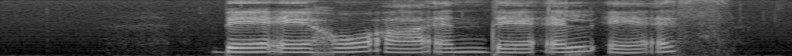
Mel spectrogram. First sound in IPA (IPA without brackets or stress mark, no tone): b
